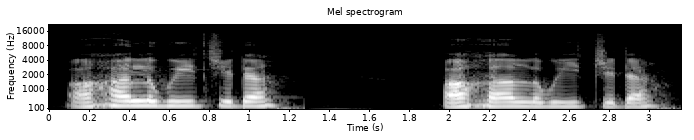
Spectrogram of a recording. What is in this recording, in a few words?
"vhvlwecetv", Muscogee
